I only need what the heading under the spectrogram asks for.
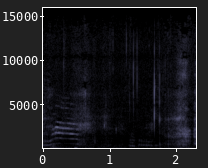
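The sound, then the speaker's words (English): A pet cat gives a single short, rising-then-falling meow, faint and brief, followed by quiet background noise. “Even my cat agrees.”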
